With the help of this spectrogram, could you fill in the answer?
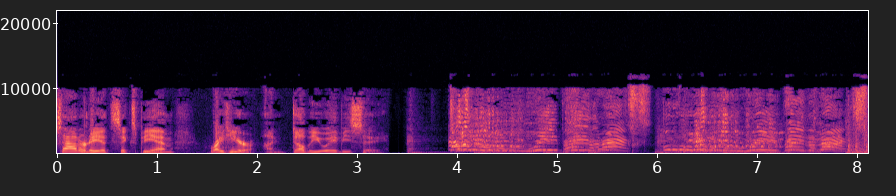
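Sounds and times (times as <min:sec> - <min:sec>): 
speech: 0:00.0 - 0:03.6
flock of turkeys gobbling: 0:03.9 - 0:07.6.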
